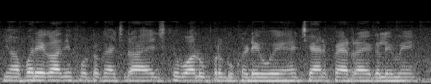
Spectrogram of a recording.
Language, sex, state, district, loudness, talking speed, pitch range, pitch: Hindi, male, Uttar Pradesh, Shamli, -15 LUFS, 290 wpm, 170-175 Hz, 170 Hz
